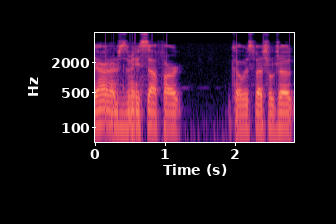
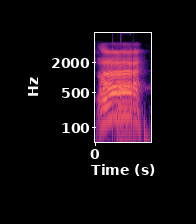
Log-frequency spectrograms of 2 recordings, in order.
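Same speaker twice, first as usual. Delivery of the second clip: sneeze; 8 semitones higher than usual. Real, not acted. Sneeze coming, body seizing.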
